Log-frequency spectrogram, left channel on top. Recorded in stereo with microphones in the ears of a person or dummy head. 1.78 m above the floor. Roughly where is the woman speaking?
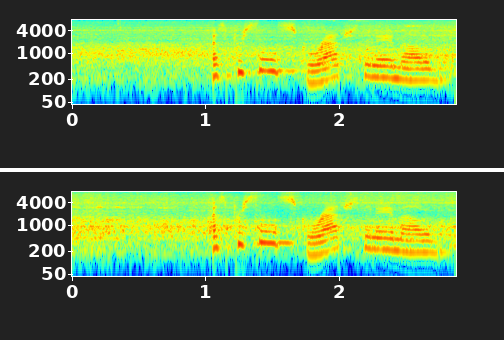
Centre.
